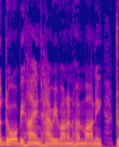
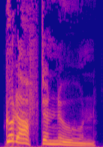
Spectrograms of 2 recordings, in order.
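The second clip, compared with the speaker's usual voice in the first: very slow, genial greeting; pleasantly; 6 semitones higher, much slower than usual. A narrator's reading. Headmaster greeting the surprised children, slow and pleasant. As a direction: greet them kindly, unhurried. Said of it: "he said pleasantly".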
